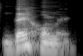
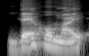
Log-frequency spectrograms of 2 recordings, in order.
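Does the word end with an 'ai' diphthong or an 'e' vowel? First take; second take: e; ai. First: The word ends with a plain 'e' vowel. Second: The word ends with an 'ai' diphthong.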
